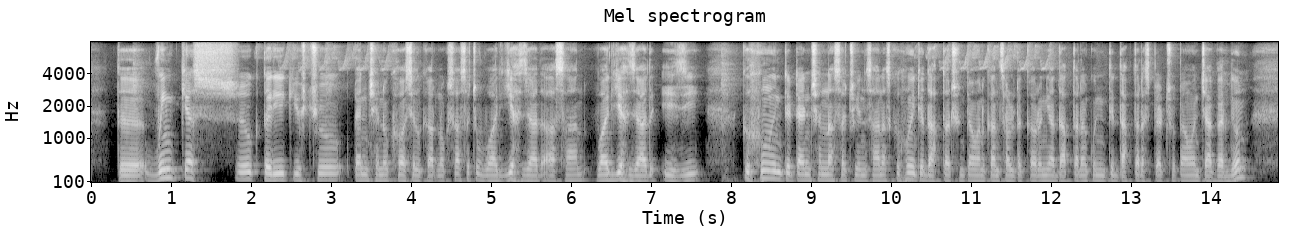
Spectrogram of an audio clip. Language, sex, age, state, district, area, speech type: Kashmiri, male, 18-30, Jammu and Kashmir, Anantnag, rural, spontaneous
